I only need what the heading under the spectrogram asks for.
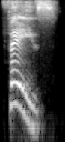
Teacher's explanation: el sonido ei le pertenece a la vocal a es el sonido largo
